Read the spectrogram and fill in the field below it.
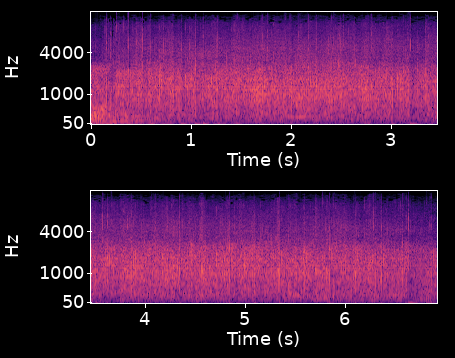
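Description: Sustained applause from an audience at a mayor's New Year speech ceremony, dense and steady for the whole stretch, fairly close and loud.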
